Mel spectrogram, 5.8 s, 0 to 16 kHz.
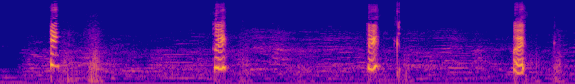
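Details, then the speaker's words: Hiccups from the anime Kill Me Baby, episode 2: four sharp, abrupt hiccups at uneven spacing, about forty a minute, over a quiet background. "鬱陶しいなそんなもの長く息を止めていれば治る[音楽]"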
